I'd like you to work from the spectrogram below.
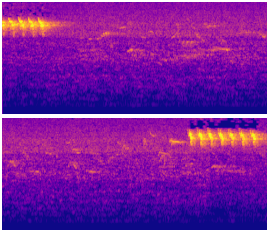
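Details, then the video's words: Grey wagtail uttering a rapid string of five thin, high, clipped notes, then quiet with constant rushing noise and faint distant chirps, and finally a second burst of about seven sharp notes. "노랑할미새 소리 Grey Wagtail"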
